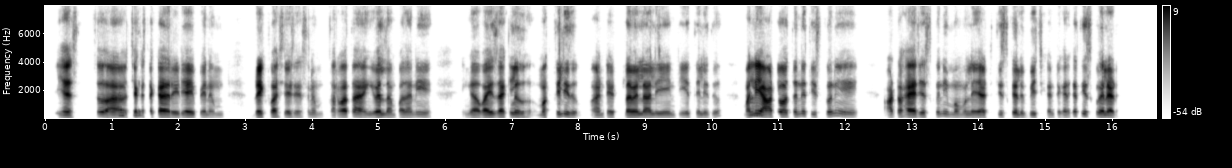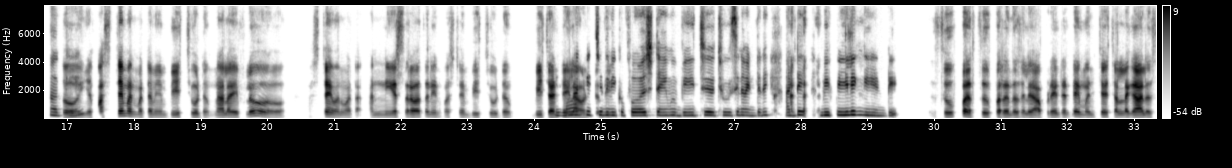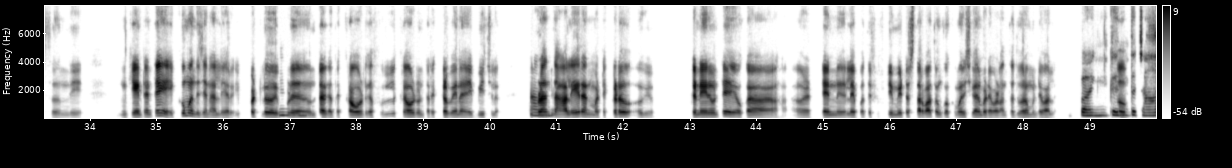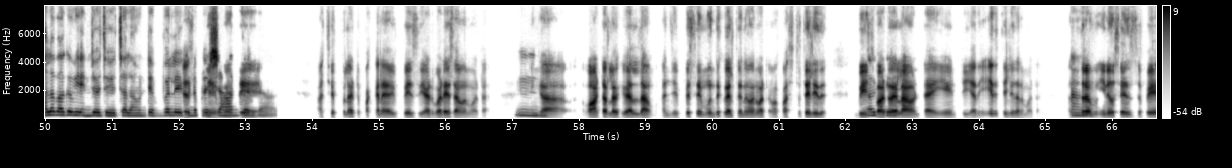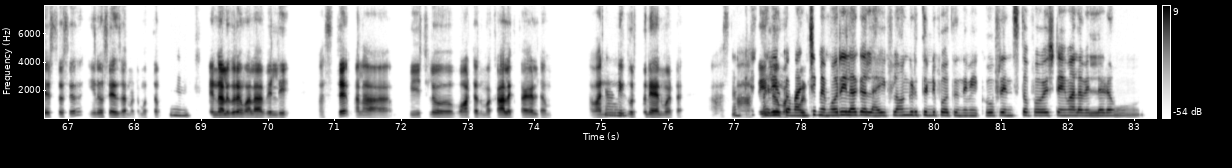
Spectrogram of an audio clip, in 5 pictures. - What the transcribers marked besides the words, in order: in English: "యెస్! సో"; in English: "రెడీ"; in English: "బ్రేక్‌ఫాస్ట్"; other background noise; in English: "హైర్"; in English: "సో"; in English: "ఫస్ట్"; in English: "బీచ్"; in English: "లైఫ్‌లో ఫస్ట్"; in English: "ఇయర్స్"; in English: "ఫస్ట్"; in English: "బీచ్"; in English: "ఫస్ట్"; chuckle; in English: "సూపర్!"; in English: "క్రౌడ్‌గా, ఫుల్"; in English: "టెన్"; in English: "ఫిఫ్టీ మీటర్స్"; in English: "ఎంజాయ్"; in English: "యెస్!"; in English: "బీచ్"; tapping; in English: "ఇన్నోసెన్స్ ఫేసెస్"; in English: "బీచ్‌లో వాటర్"; in English: "సీన్‌లో"; in English: "మెమోరీ"; in English: "లైఫ్ లాంగ్"; in English: "ఫస్ట్"; drawn out: "వెళ్ళడము"
- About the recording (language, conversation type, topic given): Telugu, podcast, మీకు గుర్తుండిపోయిన ఒక జ్ఞాపకాన్ని చెప్పగలరా?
